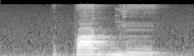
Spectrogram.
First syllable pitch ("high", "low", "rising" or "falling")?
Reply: high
